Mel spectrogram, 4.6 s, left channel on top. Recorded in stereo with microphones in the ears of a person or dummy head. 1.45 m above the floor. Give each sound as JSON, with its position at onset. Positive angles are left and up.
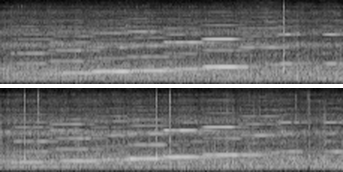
{"t": 0.1, "sound": "a flute", "side_deg": 45, "distance_m": 5.0}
